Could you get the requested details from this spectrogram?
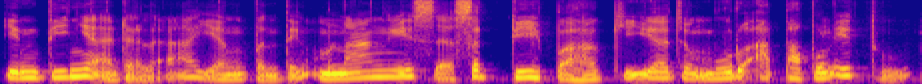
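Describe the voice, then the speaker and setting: A man, an Islamic teacher, speaking as a guest on a podcast and explaining his views in an animated way. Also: a little high, normal speed, gravelly, breathy edge, no room sound. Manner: animated, acts out quoted dialogue in a raised voice. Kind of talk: podcast conversation.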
